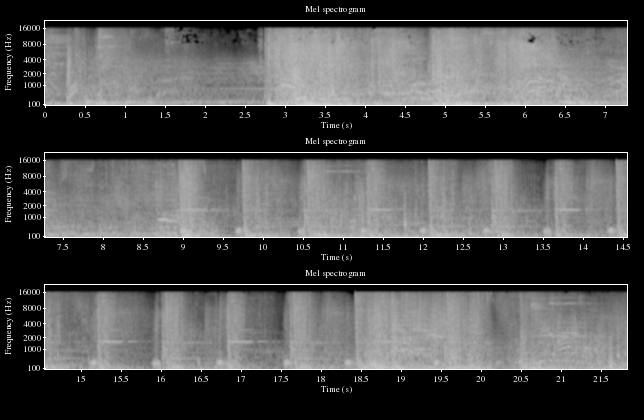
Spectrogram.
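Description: Magic blasts and sword hits crackle and burst in a fast fight.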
